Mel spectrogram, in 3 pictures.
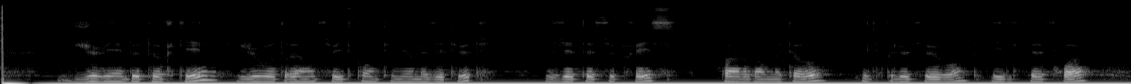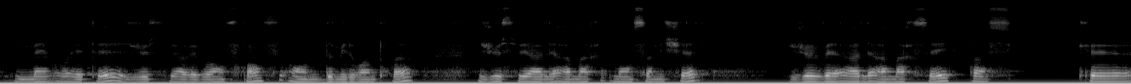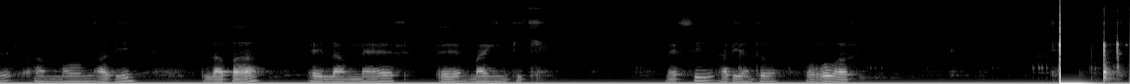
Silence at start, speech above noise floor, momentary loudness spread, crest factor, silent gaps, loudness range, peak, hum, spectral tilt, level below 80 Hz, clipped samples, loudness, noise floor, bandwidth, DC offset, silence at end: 0 s; 42 dB; 13 LU; 22 dB; none; 5 LU; 0 dBFS; none; -5.5 dB/octave; -40 dBFS; 0.6%; -31 LUFS; -73 dBFS; 16 kHz; 10%; 0 s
